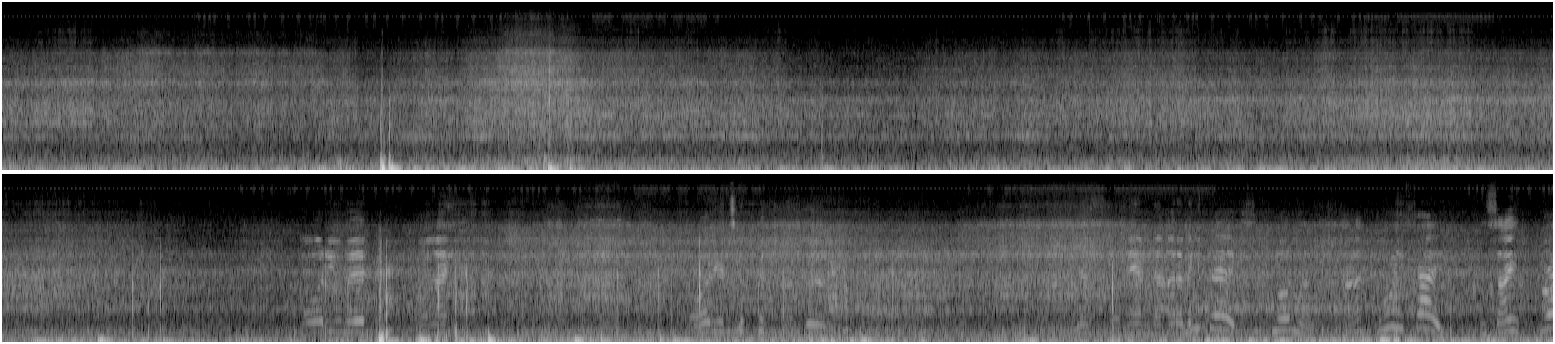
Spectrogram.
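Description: Steady rush of air over the microphone of an action camera on a selfie stick, carried in flight under a tandem paraglider. A few sharp knocks stand out, the loudest about four seconds in and another just past the middle.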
